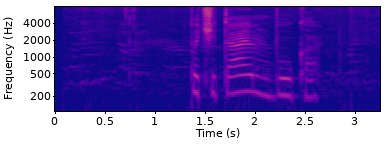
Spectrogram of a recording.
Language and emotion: Russian, neutral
